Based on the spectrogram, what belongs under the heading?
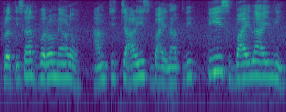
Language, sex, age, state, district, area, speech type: Goan Konkani, female, 45-60, Goa, Tiswadi, rural, spontaneous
